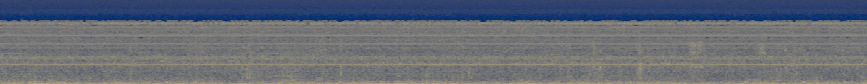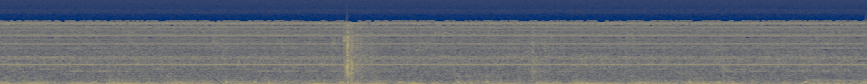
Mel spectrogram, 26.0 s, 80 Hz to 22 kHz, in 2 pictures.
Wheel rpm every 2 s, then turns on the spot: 0, 0, 0, 0, 0, 0, 0, 0, 0, 0, 0, 0, 0.
none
